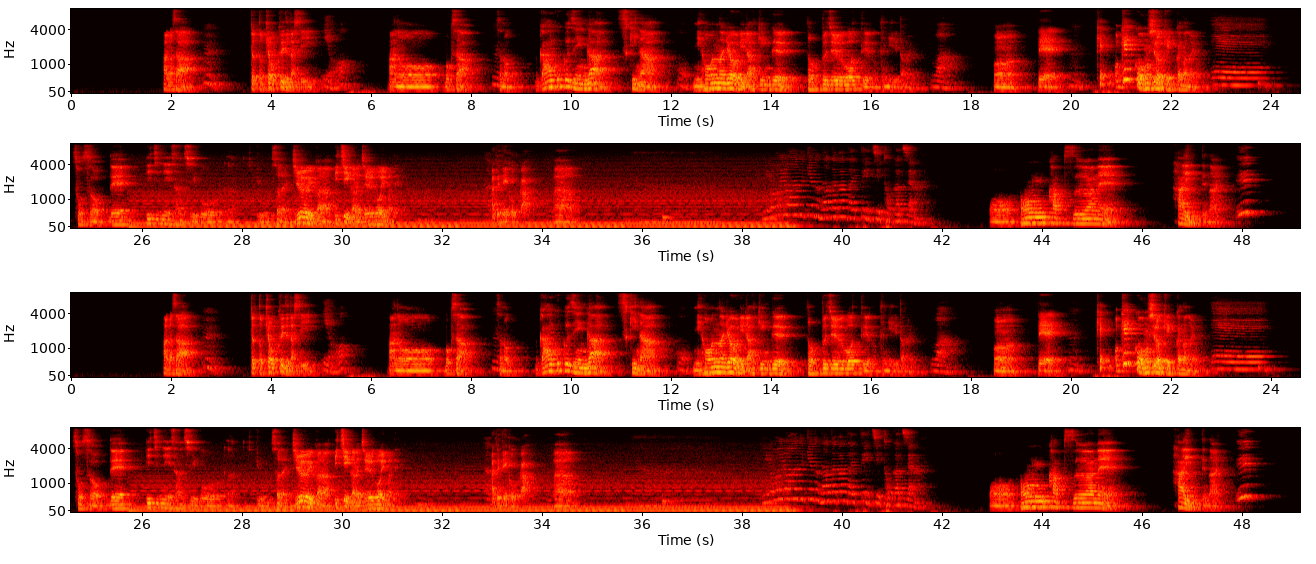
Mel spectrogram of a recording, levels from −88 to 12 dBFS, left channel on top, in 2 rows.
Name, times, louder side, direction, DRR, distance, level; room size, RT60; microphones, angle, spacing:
voice 1, 1.9-2.4 3.6-4.8 6.4-8.0 8.6-8.8 9.3-11.7 12.4-14.3 14.7-16.9 18.5-18.9 19.3-19.7 20.5-22.6 24.6-25.7 26.1-27.9 28.3-31.1 33.0-33.8 34.2-34.7 36.4-36.6 43.0-45.5 46.6-47.6, right 1 dB, 10° right, 2 dB, 0.3 m, -31 dB
voice 2, 2.6-3.0 5.0-5.5 8.4-8.7 12.1-12.4 17.2-17.7 19.9-20.3 22.8-23.9 31.3-31.9 32.8-33.5 34.0-34.5 35.7-37.6 38.4-41.7 47.9-48.1, right 1 dB, 70° right, -6 dB, 0.7 m, -46 dB
sound 1, 25.7-39.0, equal, 60° left, 0.5 m, -42 dB
3.2 x 2.5 x 2.9 m, 0.89 s
head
